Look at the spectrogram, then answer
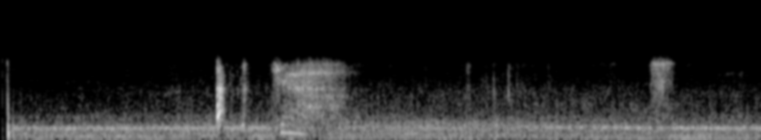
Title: Stifled sneezing fit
